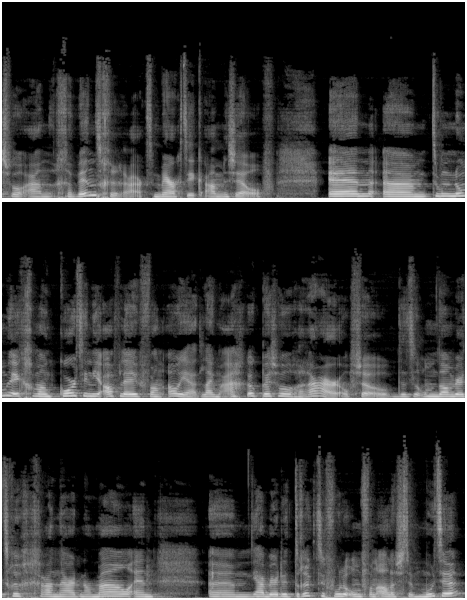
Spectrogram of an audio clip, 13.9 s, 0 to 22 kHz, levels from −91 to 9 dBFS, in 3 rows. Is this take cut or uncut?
uncut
